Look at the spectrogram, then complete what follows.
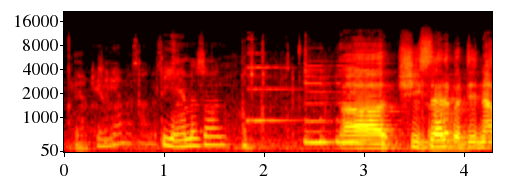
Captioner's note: bell chimes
